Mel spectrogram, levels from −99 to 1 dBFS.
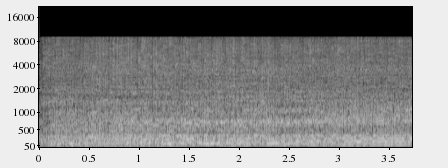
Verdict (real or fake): fake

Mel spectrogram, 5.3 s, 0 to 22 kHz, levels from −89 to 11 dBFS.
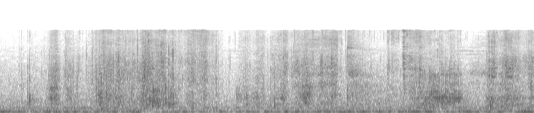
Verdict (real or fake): real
